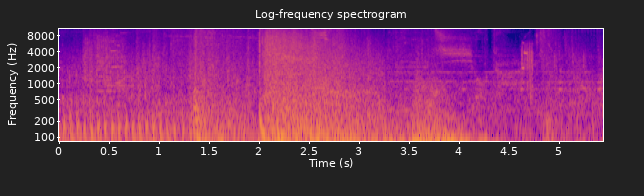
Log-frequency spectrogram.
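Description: A helicopter crashes with a loud explosion.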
